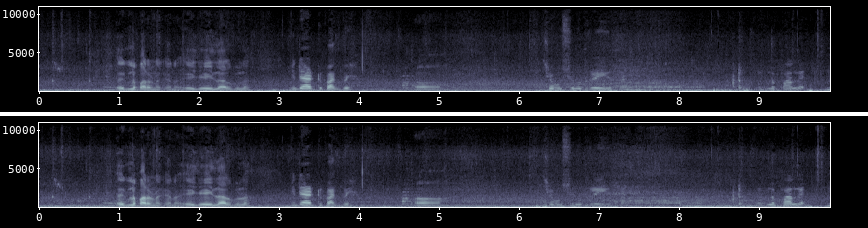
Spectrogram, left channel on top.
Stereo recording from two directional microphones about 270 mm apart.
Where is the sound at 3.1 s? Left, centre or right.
Left.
